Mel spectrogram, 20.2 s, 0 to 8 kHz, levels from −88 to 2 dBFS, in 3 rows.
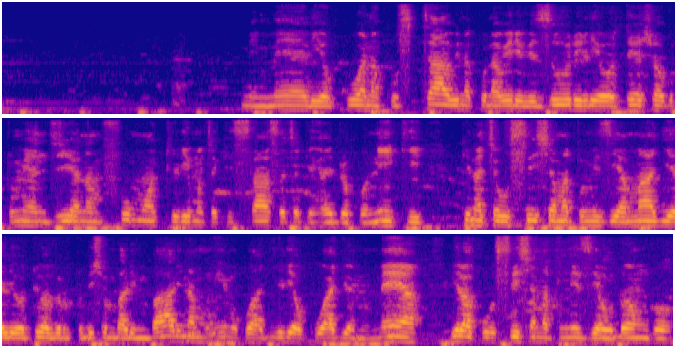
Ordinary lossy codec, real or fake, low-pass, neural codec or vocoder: AAC, 48 kbps; fake; 7.2 kHz; vocoder, 44.1 kHz, 128 mel bands every 256 samples, BigVGAN v2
